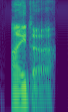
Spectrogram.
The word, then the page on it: eider: British English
